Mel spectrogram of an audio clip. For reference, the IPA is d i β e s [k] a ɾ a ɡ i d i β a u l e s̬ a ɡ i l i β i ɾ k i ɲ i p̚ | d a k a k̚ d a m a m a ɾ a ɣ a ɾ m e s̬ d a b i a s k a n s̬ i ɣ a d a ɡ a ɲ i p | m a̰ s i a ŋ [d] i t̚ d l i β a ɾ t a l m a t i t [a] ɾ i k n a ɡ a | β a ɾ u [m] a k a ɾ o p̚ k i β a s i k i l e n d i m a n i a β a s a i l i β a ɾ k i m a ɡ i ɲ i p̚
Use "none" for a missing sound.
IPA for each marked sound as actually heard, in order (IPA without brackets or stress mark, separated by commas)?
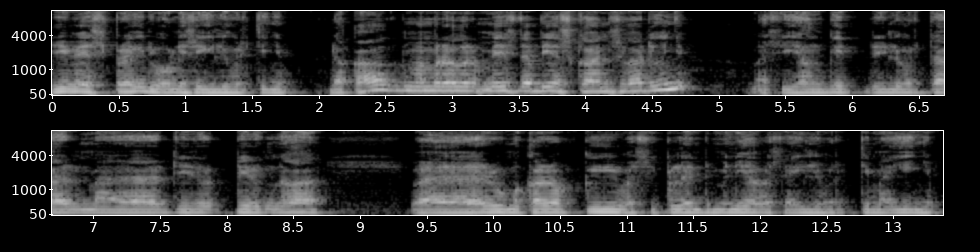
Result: p, ɡ, i, m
